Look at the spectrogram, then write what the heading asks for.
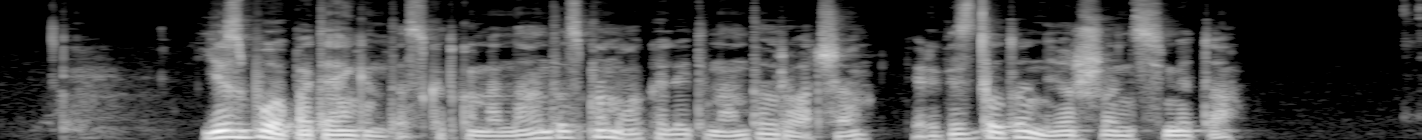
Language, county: Lithuanian, Vilnius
